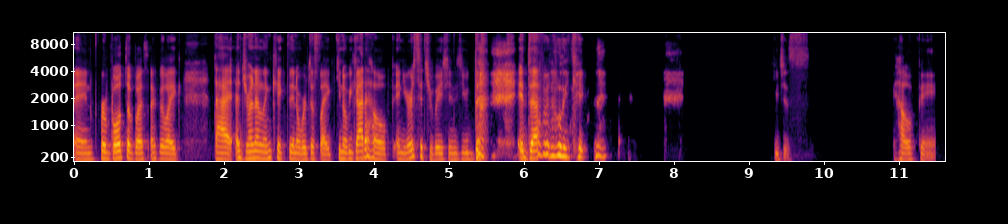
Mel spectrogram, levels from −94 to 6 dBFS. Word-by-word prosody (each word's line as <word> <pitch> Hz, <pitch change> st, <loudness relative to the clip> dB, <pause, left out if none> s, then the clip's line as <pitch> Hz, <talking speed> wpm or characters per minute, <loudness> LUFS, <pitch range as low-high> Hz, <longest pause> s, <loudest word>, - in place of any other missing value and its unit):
and 150 Hz, -1 st, -3 dB
for 170 Hz, -, +3 dB
both 170 Hz, +2 st, +4 dB
of 160 Hz, -, +2 dB
us, 150 Hz, 0 st, +1 dB
I 155 Hz, -, -4 dB
feel 160 Hz, 0 st, -2 dB
like 145 Hz, -1 st, 0 dB, 0.4 s
that 150 Hz, -2 st, +2 dB
adrenaline 170 Hz, 0 st, +1 dB
kicked 170 Hz, 0 st, -5 dB
in 160 Hz, -, 0 dB
and 150 Hz, -, -1 dB
we're 150 Hz, -, 0 dB
just, 155 Hz, 0 st, -6 dB
like, 135 Hz, -1 st, -3 dB
you 170 Hz, -, -2 dB
know, 160 Hz, -, 0 dB
"We 165 Hz, -, -4 dB
gotta 175 Hz, +5 st, +4 dB
help 145 Hz, -7 st, -2 dB
in 160 Hz, -, -5 dB
your 175 Hz, +7 st, 0 dB
situations," 150 Hz, -7 st, -5 dB
you 150 Hz, -, -5 dB
d 145 Hz, -, +3 dB, 0.5 s
it 180 Hz, 0 st, +3 dB
definitely 230 Hz, +3 st, +5 dB
kicked 205 Hz, -1 st, -3 dB
in. 230 Hz, -2 st, -4 dB, 2.2 s
You -, -, -11 dB
just -, -, -20 dB, 1.1 s
Helping. 150 Hz, -2 st, -7 dB
160 Hz, 170 wpm, -20 LUFS, 150-180 Hz, 2.2 s, definitely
